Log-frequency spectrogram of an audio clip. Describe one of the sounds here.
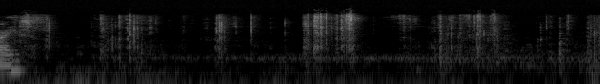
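A plastic card sleeve crinkles softly as a card slides out.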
